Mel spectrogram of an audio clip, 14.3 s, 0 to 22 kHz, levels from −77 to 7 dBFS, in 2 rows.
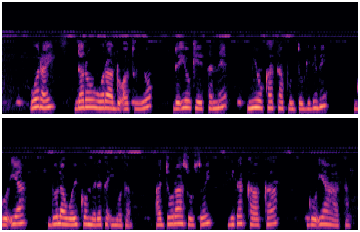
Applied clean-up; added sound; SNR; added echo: none; none; none; none.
